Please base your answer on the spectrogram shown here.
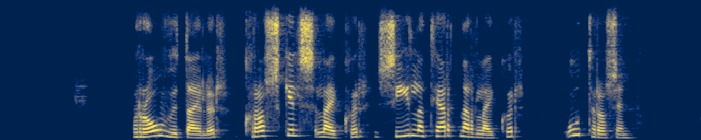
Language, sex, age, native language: Icelandic, female, 30-39, Icelandic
